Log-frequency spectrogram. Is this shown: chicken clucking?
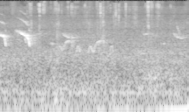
yes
